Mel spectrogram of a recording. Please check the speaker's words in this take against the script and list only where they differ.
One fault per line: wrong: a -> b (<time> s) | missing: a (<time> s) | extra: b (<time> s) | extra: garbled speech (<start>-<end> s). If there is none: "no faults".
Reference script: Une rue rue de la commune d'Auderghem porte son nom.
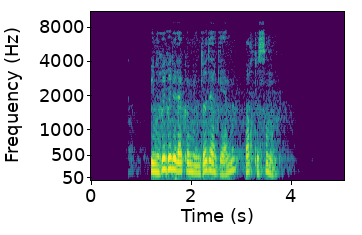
no faults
